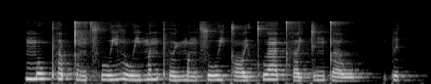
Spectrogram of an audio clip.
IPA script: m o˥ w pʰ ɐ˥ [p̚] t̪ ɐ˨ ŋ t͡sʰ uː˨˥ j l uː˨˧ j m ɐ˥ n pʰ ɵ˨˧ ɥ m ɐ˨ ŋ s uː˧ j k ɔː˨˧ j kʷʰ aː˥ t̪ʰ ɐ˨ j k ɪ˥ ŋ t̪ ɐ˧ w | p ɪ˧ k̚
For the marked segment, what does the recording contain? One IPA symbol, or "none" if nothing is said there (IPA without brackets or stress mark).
p̚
